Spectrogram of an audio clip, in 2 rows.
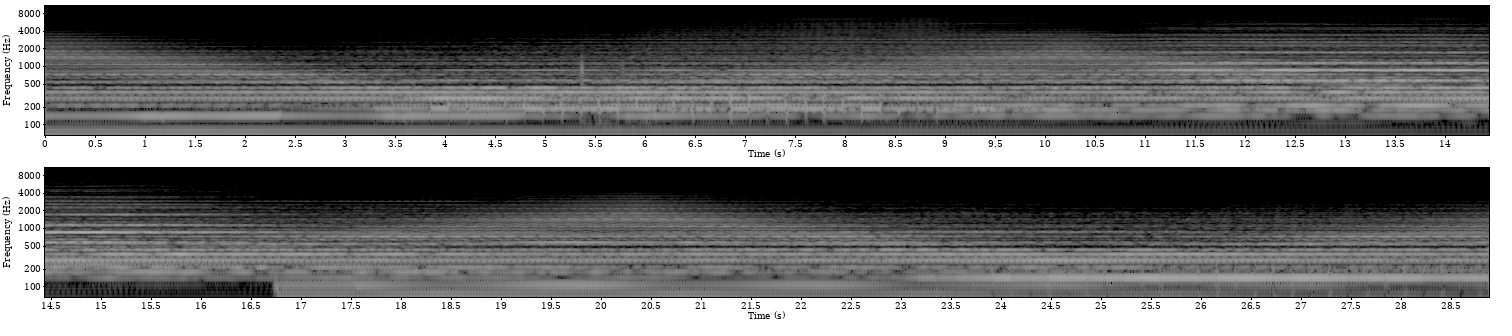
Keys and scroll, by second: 0.3 z, 10.8 a, 11.3 Delete, 12.1 Delete, 14.6 z, 15.2 s, 16.9-18.7 typing, 20.7 n, 21.9 a, 28.1 n.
